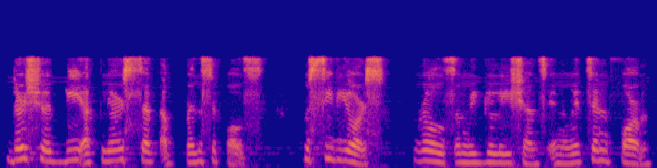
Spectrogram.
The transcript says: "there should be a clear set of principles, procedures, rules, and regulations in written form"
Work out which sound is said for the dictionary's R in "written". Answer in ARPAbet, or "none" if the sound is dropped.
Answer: W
